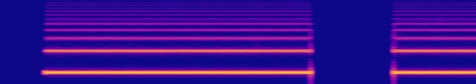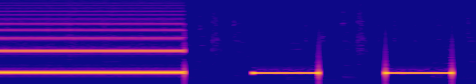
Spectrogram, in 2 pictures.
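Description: Telephone line tones before a voicemail greeting: two long, steady, buzzy tones of about two seconds each, then two shorter tones at a lower pitch, loud and clean with silent gaps between them.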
